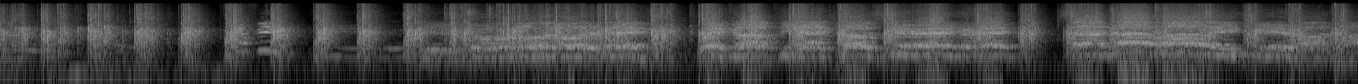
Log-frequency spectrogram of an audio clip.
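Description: A team of young men singing together loudly while clapping in a steady rhythm, with a brief break a little before the eighth second.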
